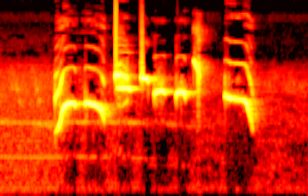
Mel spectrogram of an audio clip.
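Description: An orange-headed thrush sings a quick run of rich, varied whistles, sliding and warbling high in pitch, with a faint steady hum before it begins.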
